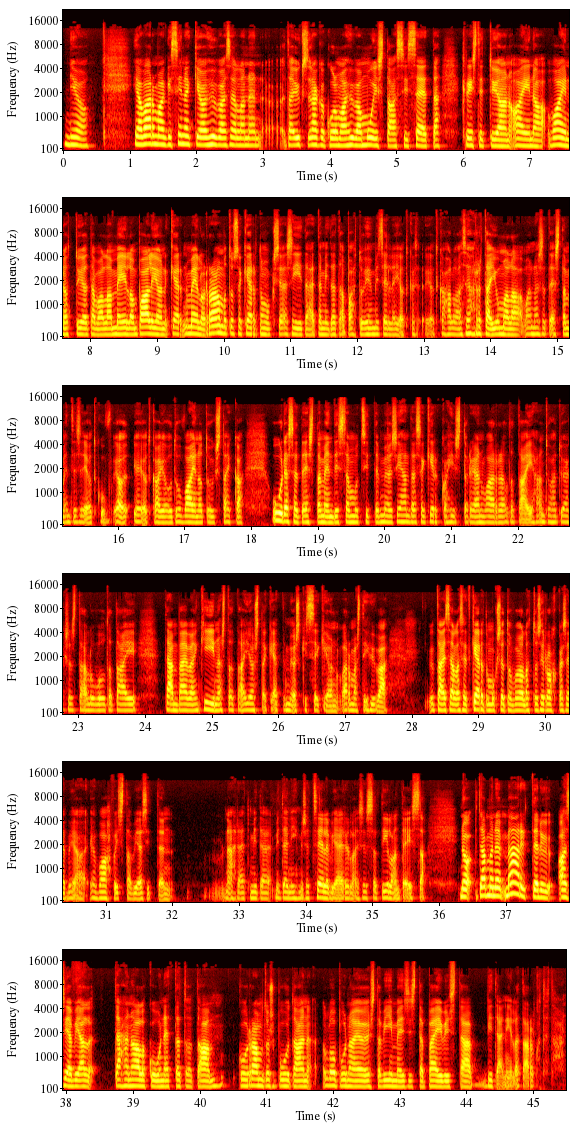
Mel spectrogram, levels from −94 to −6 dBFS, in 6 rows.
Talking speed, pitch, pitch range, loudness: 140 wpm, 175 Hz, 165-185 Hz, -24 LUFS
